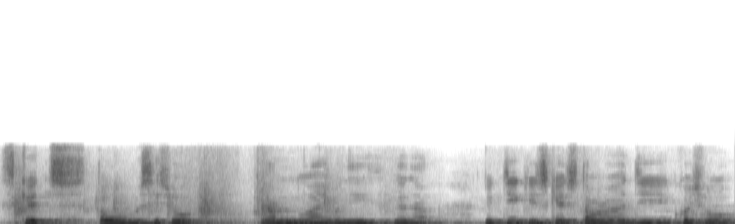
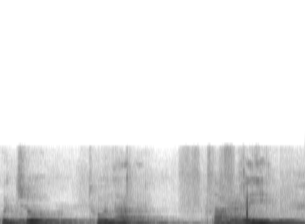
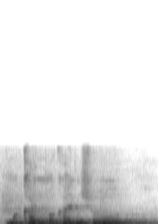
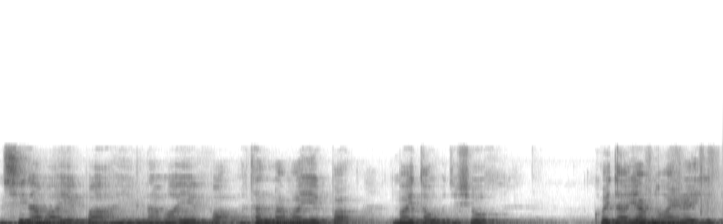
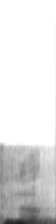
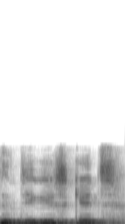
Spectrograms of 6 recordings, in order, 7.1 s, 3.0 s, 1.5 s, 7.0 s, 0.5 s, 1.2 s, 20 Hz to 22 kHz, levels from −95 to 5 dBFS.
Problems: none marked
